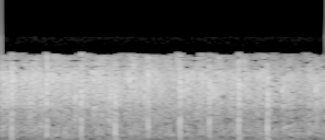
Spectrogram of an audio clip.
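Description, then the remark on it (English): An audience claps hands together, a steady rhythmic beat of sharp claps rising above a dense wash of crowd applause, fairly loud and filling the room. “Can we give a hand clap?”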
